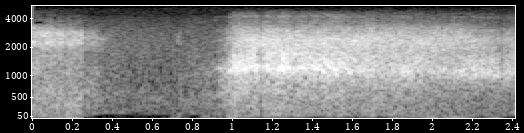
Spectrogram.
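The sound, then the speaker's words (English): Deep breathing by someone settling in before speaking, a brief airy hiss, a quiet pause, then a long, steady breath that rushes in and holds faintly for over a second. “Let's just take a couple of deep breaths.”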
